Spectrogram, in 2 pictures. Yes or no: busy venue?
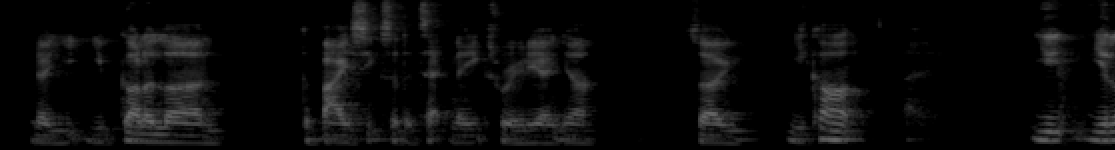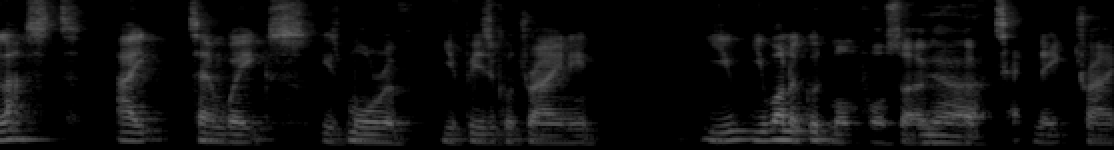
no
